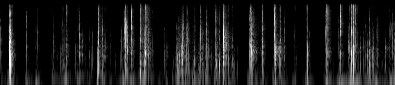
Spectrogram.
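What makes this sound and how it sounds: A full, printed plastic package of polenta is squeezed and crinkled in both hands. Bright, dry crackles and crinkles come in quick, uneven bursts with short silent gaps between them, and each burst stops at once with no ring.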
